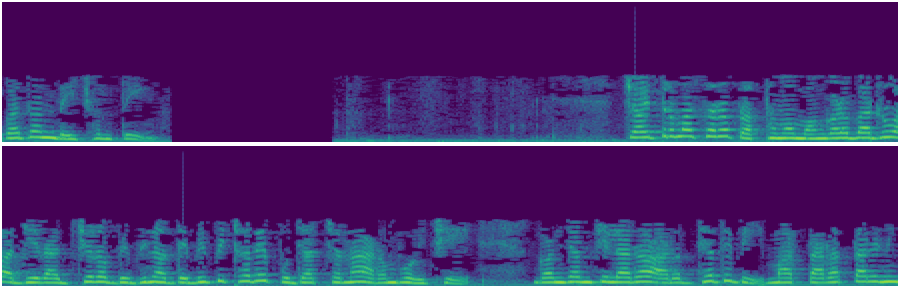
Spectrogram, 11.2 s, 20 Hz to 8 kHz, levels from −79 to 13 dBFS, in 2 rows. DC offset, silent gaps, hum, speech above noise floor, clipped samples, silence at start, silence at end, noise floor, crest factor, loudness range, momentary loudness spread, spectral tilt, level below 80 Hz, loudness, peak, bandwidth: under 0.1%; 1.06-2.04 s; none; 23 dB; under 0.1%; 0 s; 0 s; -33 dBFS; 12 dB; 11 LU; 9 LU; -10.5 dB/octave; -42 dBFS; -11 LUFS; 0 dBFS; 4 kHz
